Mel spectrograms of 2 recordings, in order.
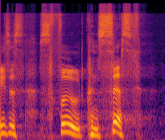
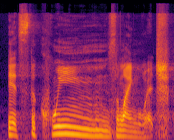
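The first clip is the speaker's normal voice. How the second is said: slow, lower mock Queen's English; mock posh British English; 6 semitones lower, much slower than usual. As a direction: savour it like a grand British lady, slowly. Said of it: "But then there's the proper English".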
